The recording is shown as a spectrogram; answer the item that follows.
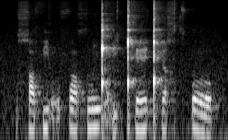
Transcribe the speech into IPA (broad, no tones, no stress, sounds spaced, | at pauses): χ ɔ f j o̰ f ɔ x u ŋ͡ǃ ɔ̰ j ǃʰ e ǃʰ ɨ χ t͡sʼ o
